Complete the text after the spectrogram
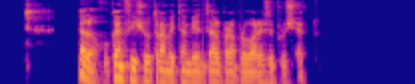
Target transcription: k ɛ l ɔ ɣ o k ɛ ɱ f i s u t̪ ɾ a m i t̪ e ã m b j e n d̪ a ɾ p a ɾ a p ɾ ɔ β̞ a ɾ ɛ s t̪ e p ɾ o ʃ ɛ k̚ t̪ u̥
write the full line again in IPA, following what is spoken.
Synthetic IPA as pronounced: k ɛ l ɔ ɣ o k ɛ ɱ f i ʃ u t̪ ɾ a m i t̪ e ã m b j e n t̪ a l p a ɾ a p ɾ o β̞ a ɾ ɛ s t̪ e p ɾ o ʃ ɛ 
